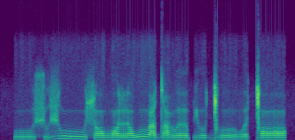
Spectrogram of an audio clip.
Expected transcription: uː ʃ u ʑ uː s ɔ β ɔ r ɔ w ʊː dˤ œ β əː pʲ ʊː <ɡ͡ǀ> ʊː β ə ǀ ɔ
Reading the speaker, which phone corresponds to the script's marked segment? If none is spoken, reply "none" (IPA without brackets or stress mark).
ɡ͡ǀ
